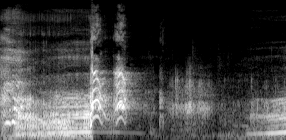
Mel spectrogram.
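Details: Bulldog playing with a skateboard: a steady low grumbling growl for over a second, then a few short sharp yelps, with a person's voice and handling noise in the background.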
